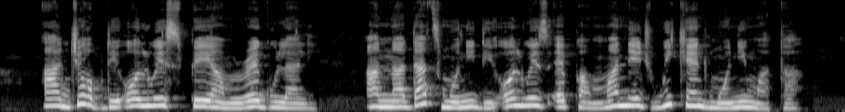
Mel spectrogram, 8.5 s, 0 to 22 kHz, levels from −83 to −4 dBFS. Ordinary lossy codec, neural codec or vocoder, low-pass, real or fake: none; none; none; real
